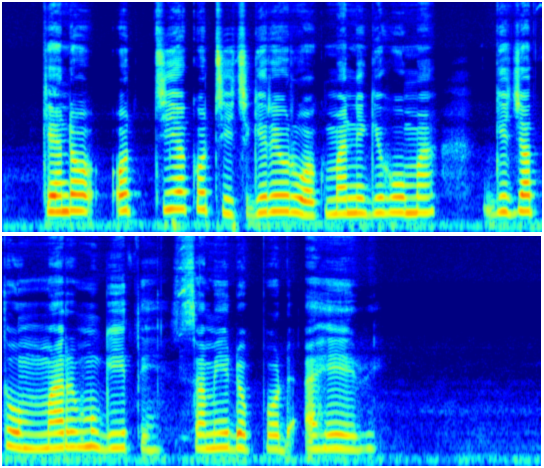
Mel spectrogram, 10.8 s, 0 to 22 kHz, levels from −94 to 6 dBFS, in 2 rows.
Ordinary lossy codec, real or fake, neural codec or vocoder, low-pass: none; real; none; none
